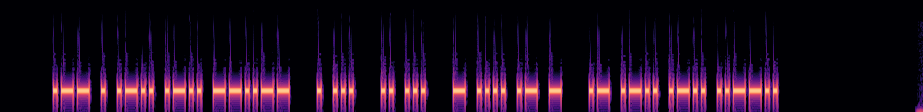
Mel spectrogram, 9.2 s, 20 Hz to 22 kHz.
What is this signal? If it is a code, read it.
Morse code, heard as a keyed tone, about 30 wpm, 700 Hz. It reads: WELL, ES IS THAT ALL?
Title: Sentences from Top 200 Words and Abbreviations 30wpm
